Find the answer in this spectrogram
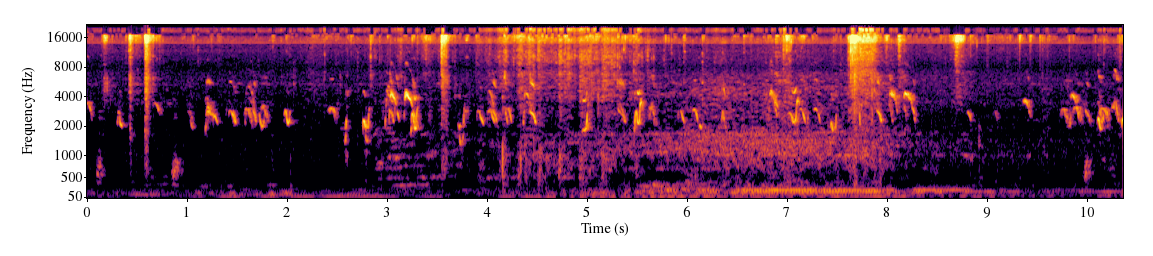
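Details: Peeping from nine chicks aged 20 days, brief high cheeps repeated about four times a second in loose bursts, over a constant low droning hum.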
